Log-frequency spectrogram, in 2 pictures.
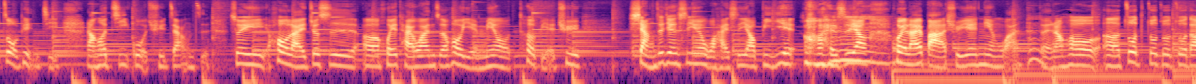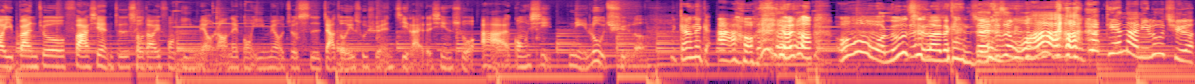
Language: Chinese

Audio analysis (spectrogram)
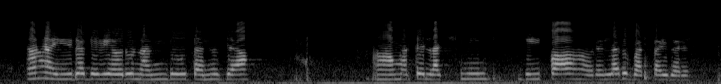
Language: Kannada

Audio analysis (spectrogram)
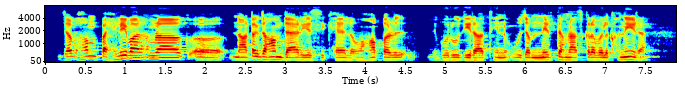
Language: Maithili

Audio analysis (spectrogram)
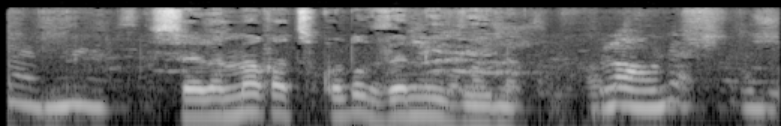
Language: Kabyle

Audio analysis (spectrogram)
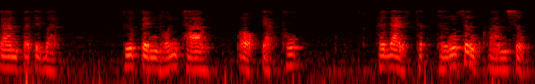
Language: Thai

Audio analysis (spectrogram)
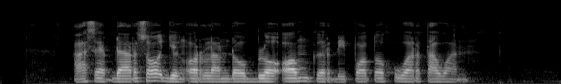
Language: Sundanese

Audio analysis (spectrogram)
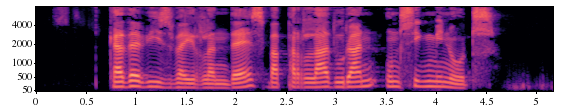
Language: Catalan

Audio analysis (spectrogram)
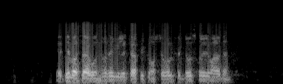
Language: Bangla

